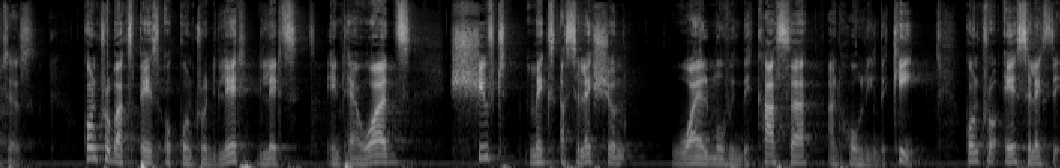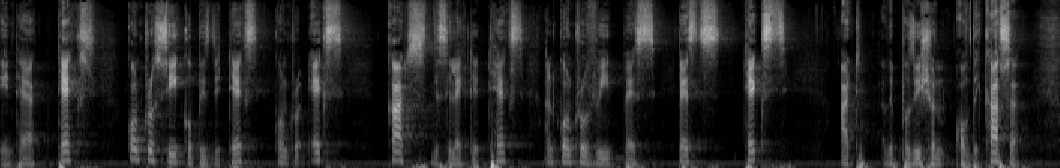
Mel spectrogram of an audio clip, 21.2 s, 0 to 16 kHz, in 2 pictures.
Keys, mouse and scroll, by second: 0.8 ctrl+Delete, 8.2 ctrl+a, 11.8 ctrl+c, 14.1 ctrl+v, 17.3 ctrl+x.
